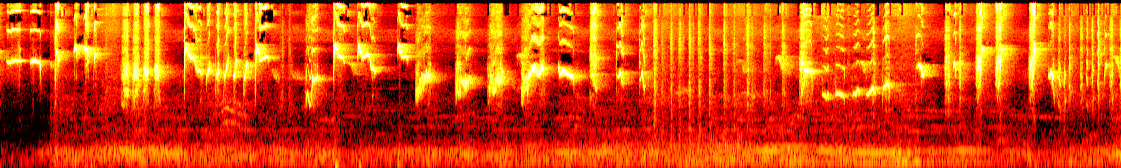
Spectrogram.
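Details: Sunbird singing busily, as in a gacor bird: dense, rapid high chirps and twittering phrases, some buzzy and slurred, packed almost without pause throughout.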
